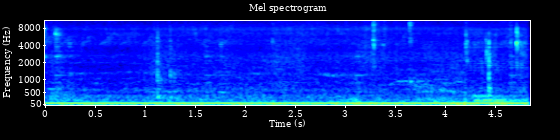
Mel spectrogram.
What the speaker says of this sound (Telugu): తాలింపు వేసుకున్నాం కదా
